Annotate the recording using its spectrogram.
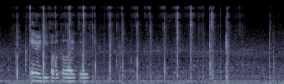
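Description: Playing cards riffle and clack as they are shuffled.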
